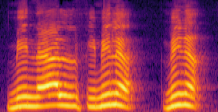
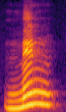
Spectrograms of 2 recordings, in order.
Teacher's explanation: makhraj Nun kita tahu di hujung lidah yang ditekankan di gusi atas ada hadapan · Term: izhar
